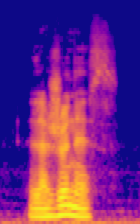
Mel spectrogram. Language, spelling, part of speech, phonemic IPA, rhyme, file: French, jeunesse, noun, /ʒœ.nɛs/, -ɛs, Fr-jeunesse.ogg
- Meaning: youth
